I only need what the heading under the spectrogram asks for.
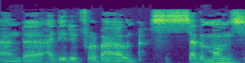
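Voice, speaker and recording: A man with a Spanish accent speaks in fairly even intonation. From Spain. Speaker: poet. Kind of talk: casual interview conversation.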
